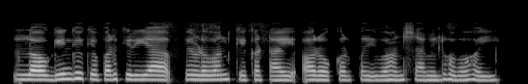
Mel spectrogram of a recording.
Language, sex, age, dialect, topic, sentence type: Magahi, female, 25-30, Central/Standard, agriculture, statement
